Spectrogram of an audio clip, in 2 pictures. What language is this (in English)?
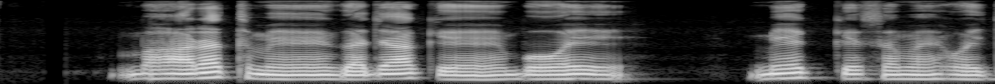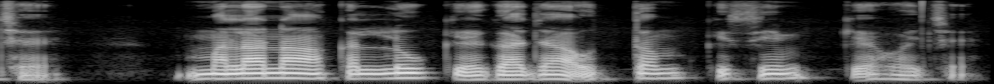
Magahi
